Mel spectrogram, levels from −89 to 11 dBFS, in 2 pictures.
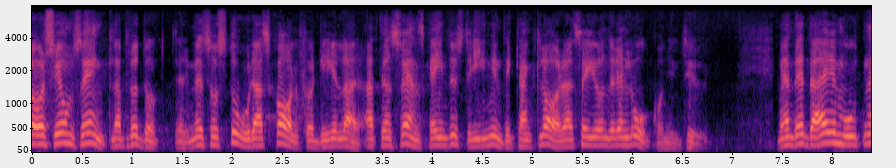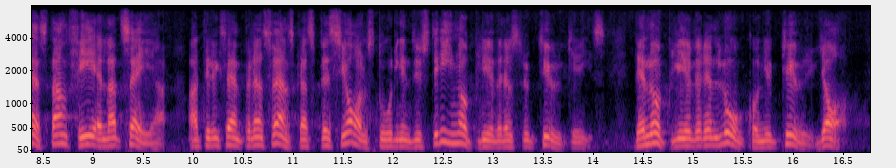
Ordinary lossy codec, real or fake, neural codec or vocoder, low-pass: Opus, 64 kbps; fake; codec, 16 kHz, 4 kbps, FreqCodec, smaller model; 7.2 kHz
